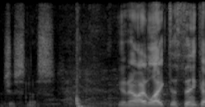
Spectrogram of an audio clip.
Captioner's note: audience laughing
